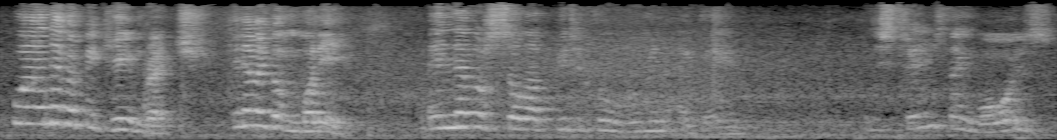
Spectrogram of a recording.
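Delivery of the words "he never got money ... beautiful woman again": plain reading voice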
